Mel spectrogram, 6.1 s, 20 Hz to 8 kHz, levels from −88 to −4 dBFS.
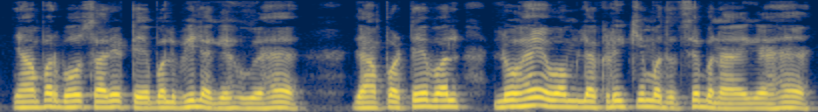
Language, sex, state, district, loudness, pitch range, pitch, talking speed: Hindi, male, Jharkhand, Garhwa, -11 LUFS, 140-170 Hz, 155 Hz, 205 wpm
